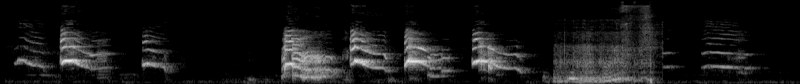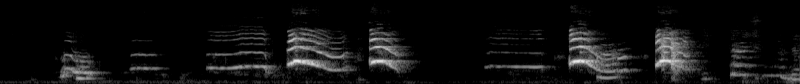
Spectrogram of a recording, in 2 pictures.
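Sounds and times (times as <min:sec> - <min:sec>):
puppy whining: 0:00.1 - 0:01.8, 0:02.8 - 0:07.7, 0:08.6 - 0:12.2, 0:12.8 - 0:15.0
puppy yipping and barking: 0:00.1 - 0:01.8, 0:02.8 - 0:05.4, 0:06.6 - 0:07.6, 0:08.6 - 0:12.2, 0:12.9 - 0:15.0.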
